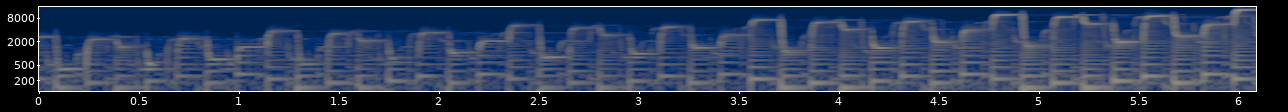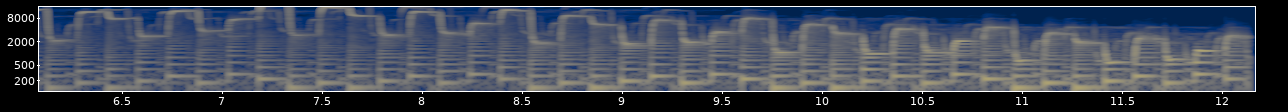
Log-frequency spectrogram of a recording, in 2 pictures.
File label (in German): LFO triggert Sequenzer. Dessen CV versorgt 4 VCO's; modular synth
